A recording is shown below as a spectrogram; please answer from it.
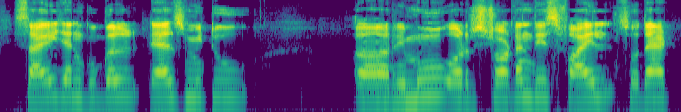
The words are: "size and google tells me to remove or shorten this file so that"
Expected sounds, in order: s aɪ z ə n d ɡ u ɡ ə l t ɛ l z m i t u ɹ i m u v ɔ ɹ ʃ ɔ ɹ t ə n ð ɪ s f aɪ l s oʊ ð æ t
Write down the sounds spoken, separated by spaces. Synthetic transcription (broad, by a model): s aɪ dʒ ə n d ɡ u ɡ ə l t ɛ l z m i t u ɹ i m u v ɔ ɹ s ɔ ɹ t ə n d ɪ s f aɪ l s oʊ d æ t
